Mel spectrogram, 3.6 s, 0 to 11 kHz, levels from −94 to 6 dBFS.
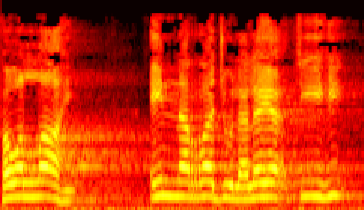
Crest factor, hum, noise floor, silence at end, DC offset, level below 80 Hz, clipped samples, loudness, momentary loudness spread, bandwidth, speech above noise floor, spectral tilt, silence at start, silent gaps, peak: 14 dB; none; -39 dBFS; 0.05 s; under 0.1%; -46 dBFS; under 0.1%; -18 LUFS; 13 LU; 8.8 kHz; 21 dB; -3.5 dB/octave; 0 s; none; -4 dBFS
